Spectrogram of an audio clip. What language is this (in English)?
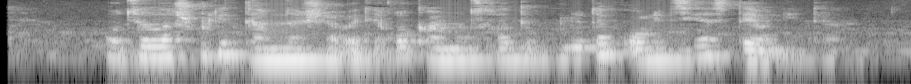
Georgian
